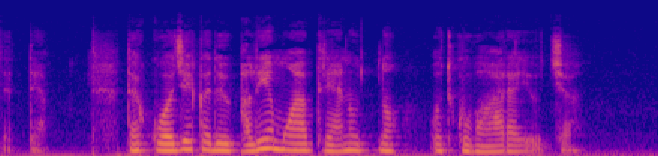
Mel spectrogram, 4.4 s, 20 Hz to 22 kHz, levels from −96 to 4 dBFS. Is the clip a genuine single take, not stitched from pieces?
no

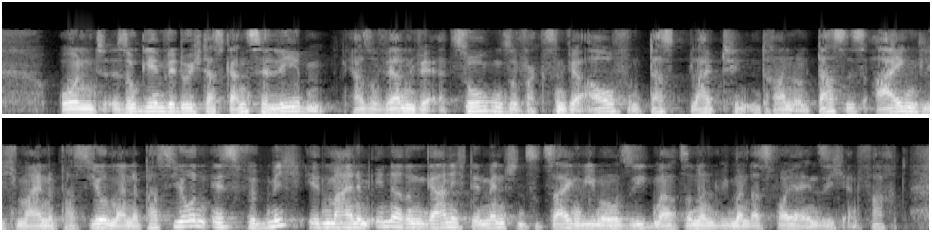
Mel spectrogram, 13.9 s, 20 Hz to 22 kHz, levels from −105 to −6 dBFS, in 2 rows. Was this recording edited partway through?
no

